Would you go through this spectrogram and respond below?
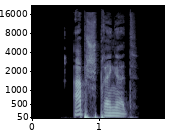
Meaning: second-person plural dependent subjunctive II of abspringen
- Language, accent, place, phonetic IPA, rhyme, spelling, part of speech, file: German, Germany, Berlin, [ˈapˌʃpʁɛŋət], -apʃpʁɛŋət, abspränget, verb, De-abspränget.ogg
